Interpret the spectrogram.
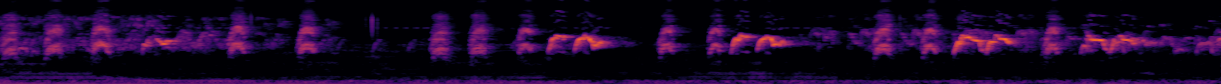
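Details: Sooty-headed bulbul singing persistently, used to lure and agitate other birds: quick chirps lead into repeated short, slurred, falling whistled phrases, rapid and loud throughout.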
